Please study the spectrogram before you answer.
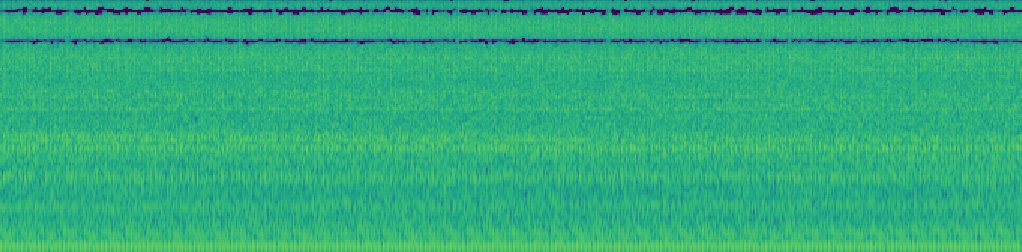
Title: Beko UNBALANCED & NOISY final spin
